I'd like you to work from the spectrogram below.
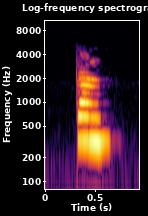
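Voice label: "肝", Mandarin Chinese; hsk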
